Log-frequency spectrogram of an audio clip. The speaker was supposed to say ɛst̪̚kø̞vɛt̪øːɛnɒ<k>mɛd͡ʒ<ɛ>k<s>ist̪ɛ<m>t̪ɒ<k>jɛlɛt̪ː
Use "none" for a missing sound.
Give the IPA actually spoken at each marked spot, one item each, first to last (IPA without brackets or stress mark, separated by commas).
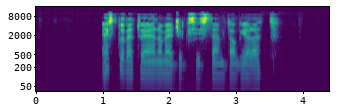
none, i, s, m, ɡ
